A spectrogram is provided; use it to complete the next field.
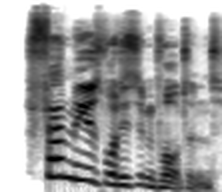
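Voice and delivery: grand, declaiming, very high-pitched, swooping. At a family gathering during a toast, a woman speaks to everyone, declaring. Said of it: "Walburga declared".

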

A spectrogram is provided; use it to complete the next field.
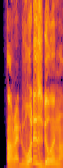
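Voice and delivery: insistent demanding tone. A son confronts his family, who have acted strange all evening: demanding. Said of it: "he demanded".

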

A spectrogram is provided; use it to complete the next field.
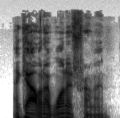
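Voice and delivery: ordinary delivery

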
